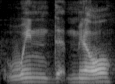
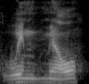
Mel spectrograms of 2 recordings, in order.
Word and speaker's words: windmill: that is not pronounced or windmill windmill windmill windmill usually that is omitted the technical term and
